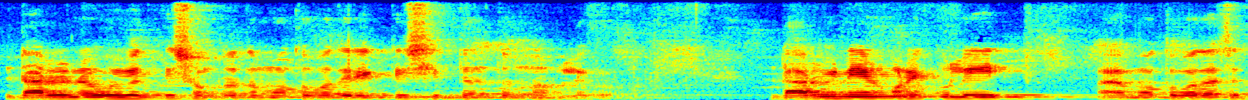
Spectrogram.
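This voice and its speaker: Guy tutor going through test answers one by one, keeps asking if students got it, dark mellow voice, roomy echo. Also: medium pitch. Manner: explains step by step, checks in with "ঠিক আছে?". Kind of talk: solving a test paper for students. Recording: echoey room.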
